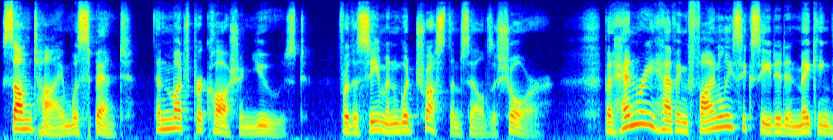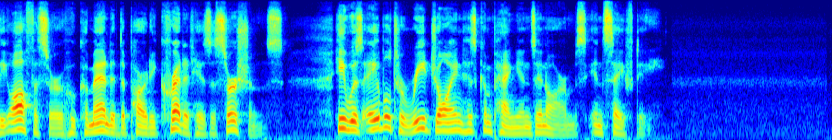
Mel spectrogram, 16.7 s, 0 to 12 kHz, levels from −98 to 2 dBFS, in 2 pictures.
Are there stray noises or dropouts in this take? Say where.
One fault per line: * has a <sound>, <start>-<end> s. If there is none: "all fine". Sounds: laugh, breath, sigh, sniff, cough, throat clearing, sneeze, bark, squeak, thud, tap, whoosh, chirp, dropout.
all fine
